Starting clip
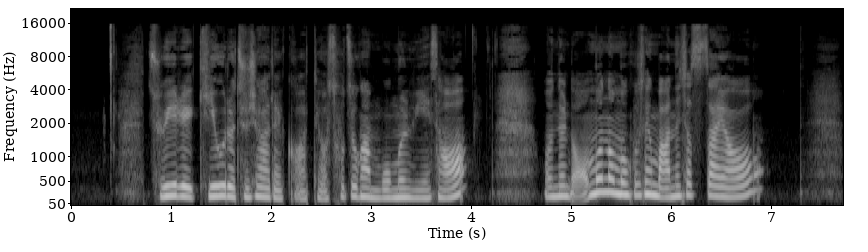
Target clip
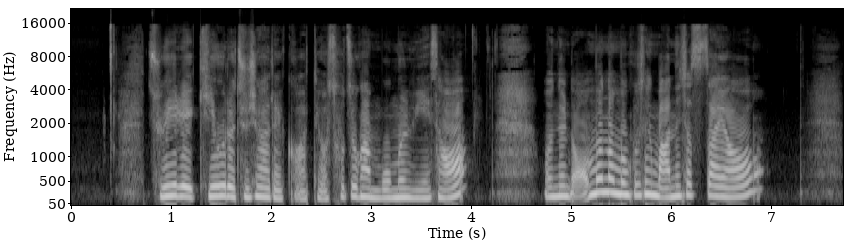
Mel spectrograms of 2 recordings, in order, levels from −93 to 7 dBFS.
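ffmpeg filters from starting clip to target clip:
ffmpeg -i in.wav -af "asoftclip=type=tanh:threshold=-20dB,volume=7dB" out.wav

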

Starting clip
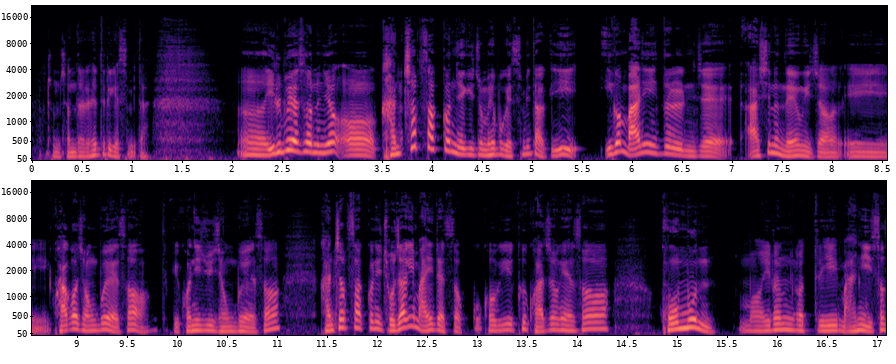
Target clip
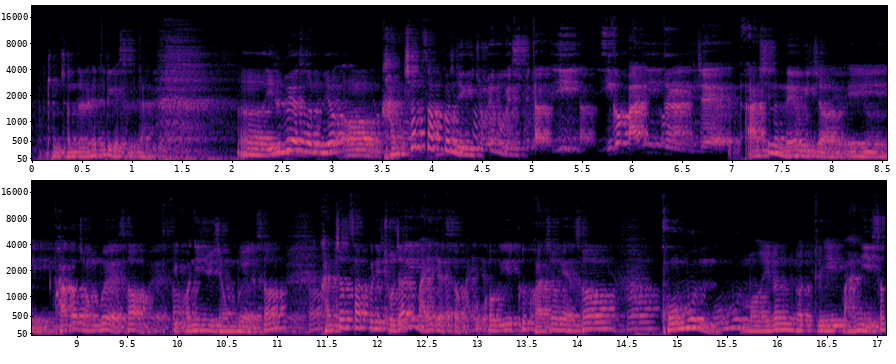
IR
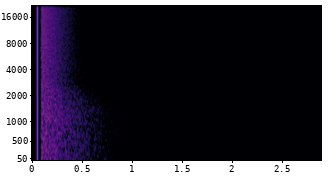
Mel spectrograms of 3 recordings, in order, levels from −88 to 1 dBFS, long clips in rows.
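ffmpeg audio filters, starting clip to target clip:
-filter_complex "[0:a]asettb=1/sr,asplit=3[link_01][link_02][link_03];[link_01]atrim=end=4.424[link_04];[link_02]atrim=start=4.42:end=6.96,asetpts=PTS-STARTPTS,afade=type=in:duration=0.004:curve=qsin,afade=type=out:start_time=2.536:duration=0.004:curve=qsin,highpass=frequency=600:width=0.5412,highpass=frequency=600:width=1.3066[link_05];[link_03]atrim=start=6.956[link_06];[link_04][link_05]acrossfade=duration=0.004:curve1=hsin:curve2=qsin[link_07];[link_07][link_06]acrossfade=duration=0.004:curve1=qsin:curve2=hsin,aecho=1:1:446:0.141[link_08];[1:a]atrim=start_sample=2205,atrim=end_sample=4410[link_09];[link_08][link_09]afir=irnorm=-1:irlink=0,acompressor=threshold=-42dB:ratio=2.5,volume=2dB"

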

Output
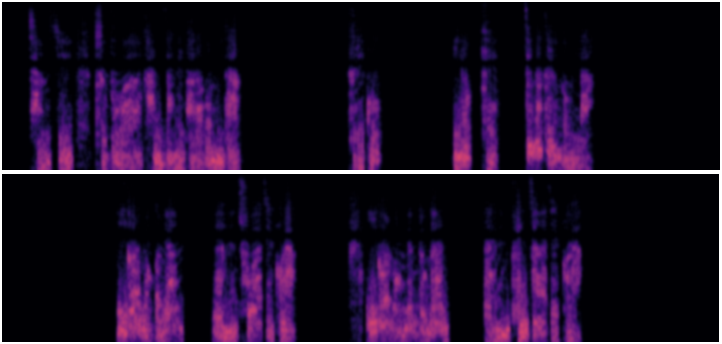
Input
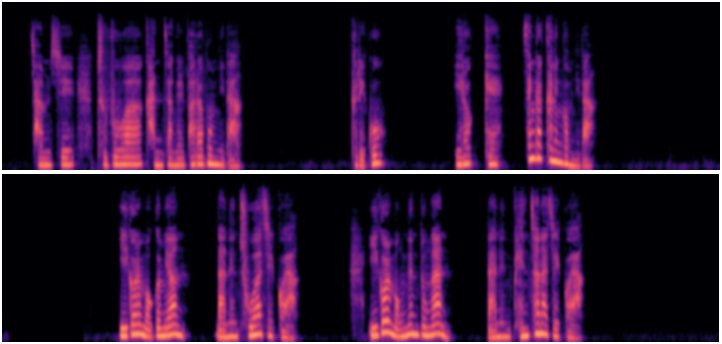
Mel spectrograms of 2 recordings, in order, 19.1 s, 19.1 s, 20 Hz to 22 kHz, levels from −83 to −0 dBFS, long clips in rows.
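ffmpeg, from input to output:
ffmpeg -i in.wav -af "agate=range=-33dB:threshold=-48dB:ratio=3:detection=peak,lowpass=frequency=10000:width=0.5412,lowpass=frequency=10000:width=1.3066,bass=frequency=250:gain=-4,treble=frequency=4000:gain=-11,aecho=1:1:7.1:0.55,acompressor=threshold=-35dB:ratio=3,afftfilt=real='hypot(re,im)*cos(2*PI*random(0))':imag='hypot(re,im)*sin(2*PI*random(1))':win_size=512:overlap=0.75,aeval=exprs='sgn(val(0))*max(abs(val(0))-0.00158,0)':channel_layout=same,aphaser=in_gain=1:out_gain=1:delay=2.4:decay=0.49:speed=0.97:type=sinusoidal,asetrate=80880,aresample=44100,atempo=0.545254,flanger=delay=18:depth=5.2:speed=0.18,asoftclip=type=hard:threshold=-35.5dB,asuperstop=centerf=4900:order=4:qfactor=2.3,volume=5dB" out.wav

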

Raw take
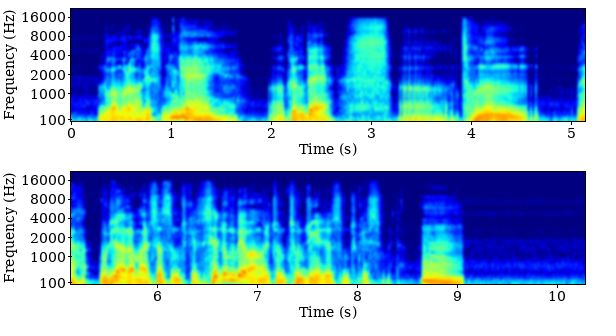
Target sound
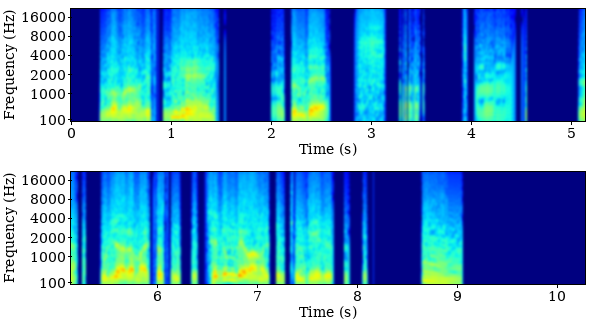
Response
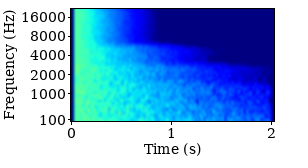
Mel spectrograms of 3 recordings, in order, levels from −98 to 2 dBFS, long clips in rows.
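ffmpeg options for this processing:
-af "asetnsamples=nb_out_samples=441:pad=0,asendcmd='3.48 highpass f 900;4.55 highpass f 280',highpass=250,acrusher=bits=5:mix=0:aa=0.000001,volume=-3.5dB"

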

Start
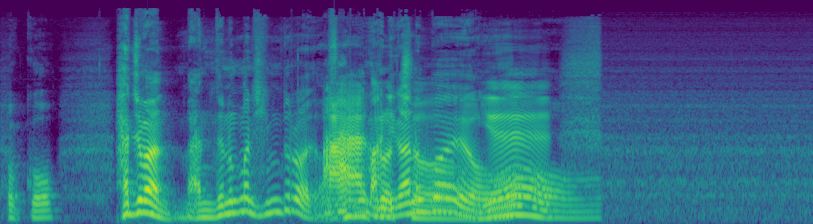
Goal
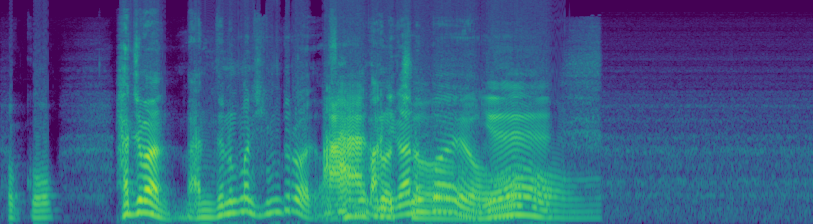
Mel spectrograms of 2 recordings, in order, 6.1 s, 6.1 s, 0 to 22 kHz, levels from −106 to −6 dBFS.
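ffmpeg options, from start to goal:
ffmpeg -i in.wav -filter_complex "[0:a]highshelf=frequency=8300:gain=4.5,asplit=2[link_01][link_02];[link_02]aeval=exprs='val(0)*gte(abs(val(0)),0.0501)':channel_layout=same,volume=-10dB[link_03];[link_01][link_03]amix=inputs=2:normalize=0,volume=-5.5dB" out.wav

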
